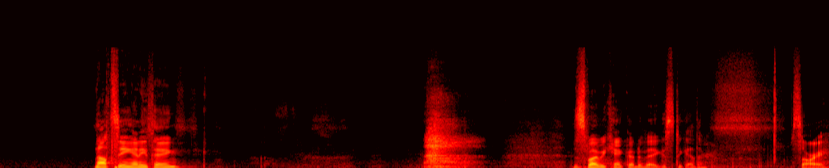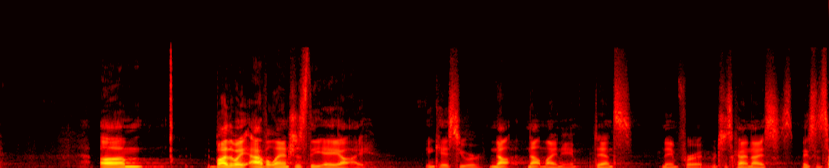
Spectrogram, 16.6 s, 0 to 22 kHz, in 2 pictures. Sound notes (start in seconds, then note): 4.2 sigh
